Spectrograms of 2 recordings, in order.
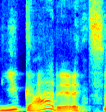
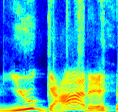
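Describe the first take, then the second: First: Slow cheesy grinning voice; mock grinning henchman; big grin delivery. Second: Slow, drawn-out cheesy grin voice; mock cheesy henchman; cheesy thumbs-up line. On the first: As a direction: say it through a big old grin. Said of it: "big old grin". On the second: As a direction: deliver it like a smug crook agreeing. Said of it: "cheesy thumbs up and he's like".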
